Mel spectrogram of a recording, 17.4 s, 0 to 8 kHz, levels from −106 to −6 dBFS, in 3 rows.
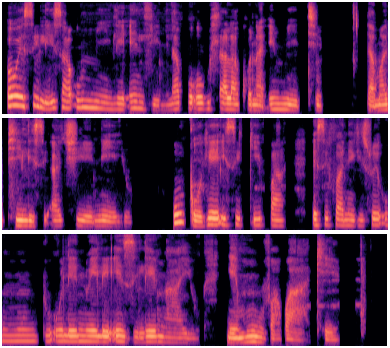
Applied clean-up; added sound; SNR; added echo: none; none; none; none.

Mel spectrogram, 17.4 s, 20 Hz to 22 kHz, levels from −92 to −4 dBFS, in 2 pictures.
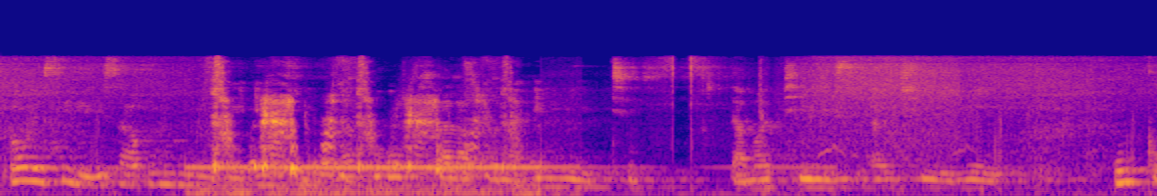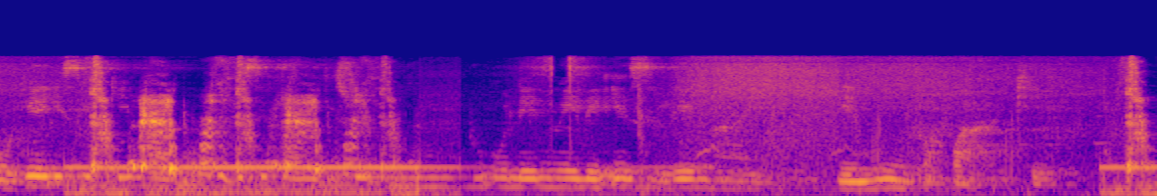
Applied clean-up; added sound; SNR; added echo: none; Breathing; -3 dB; reverberation time 1.9 s.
